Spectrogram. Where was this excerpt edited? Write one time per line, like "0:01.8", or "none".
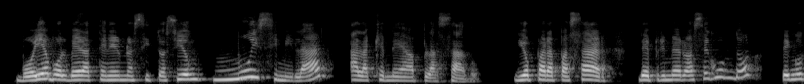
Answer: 0:05.1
